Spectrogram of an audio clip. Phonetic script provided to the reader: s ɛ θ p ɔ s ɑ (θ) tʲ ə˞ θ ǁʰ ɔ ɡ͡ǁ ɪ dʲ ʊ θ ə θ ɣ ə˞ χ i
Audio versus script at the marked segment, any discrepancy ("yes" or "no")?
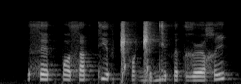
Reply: no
